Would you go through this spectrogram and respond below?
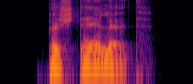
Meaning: second-person plural subjunctive II of bestehlen
- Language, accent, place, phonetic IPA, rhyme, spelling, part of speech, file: German, Germany, Berlin, [bəˈʃtɛːlət], -ɛːlət, bestählet, verb, De-bestählet.ogg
